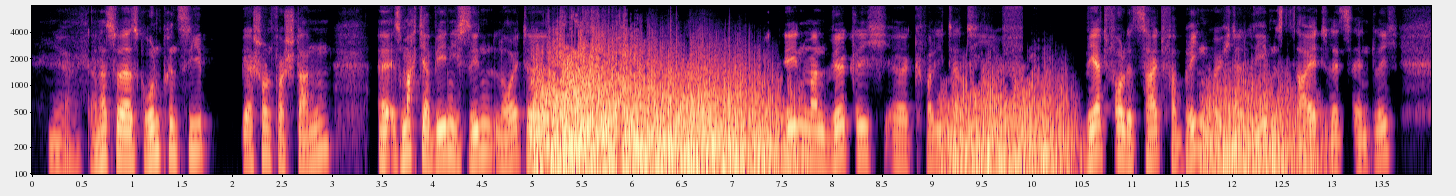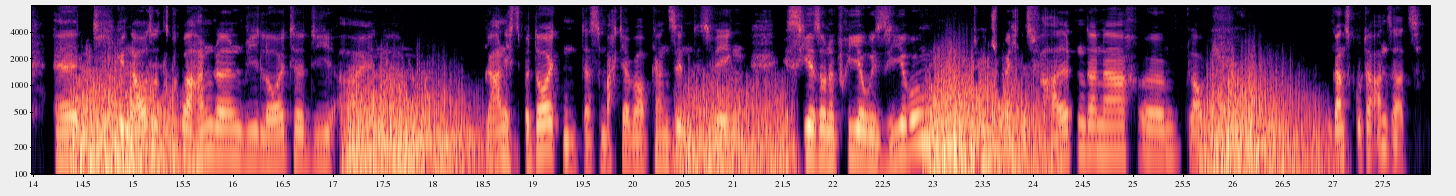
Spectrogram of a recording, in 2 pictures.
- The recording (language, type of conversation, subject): German, advice, Wie kann ich Einladungen höflich ablehnen, ohne Freundschaften zu belasten?
- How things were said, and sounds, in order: other background noise; wind; distorted speech; tapping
